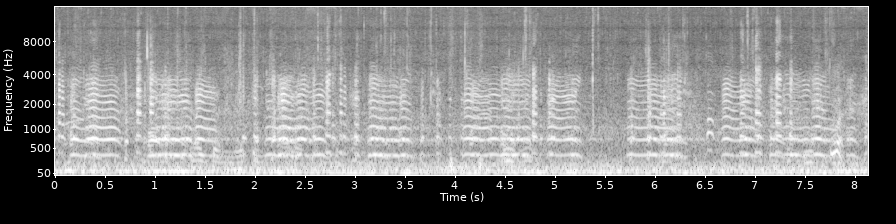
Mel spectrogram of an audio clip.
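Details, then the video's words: Several trumpeter swans in a heated exchange trade loud, nasal, horn-like honks in overlapping bursts, each about half a second long, over a steady low rumble of wind. "Trumpeter Swans are having a heated discussion"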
